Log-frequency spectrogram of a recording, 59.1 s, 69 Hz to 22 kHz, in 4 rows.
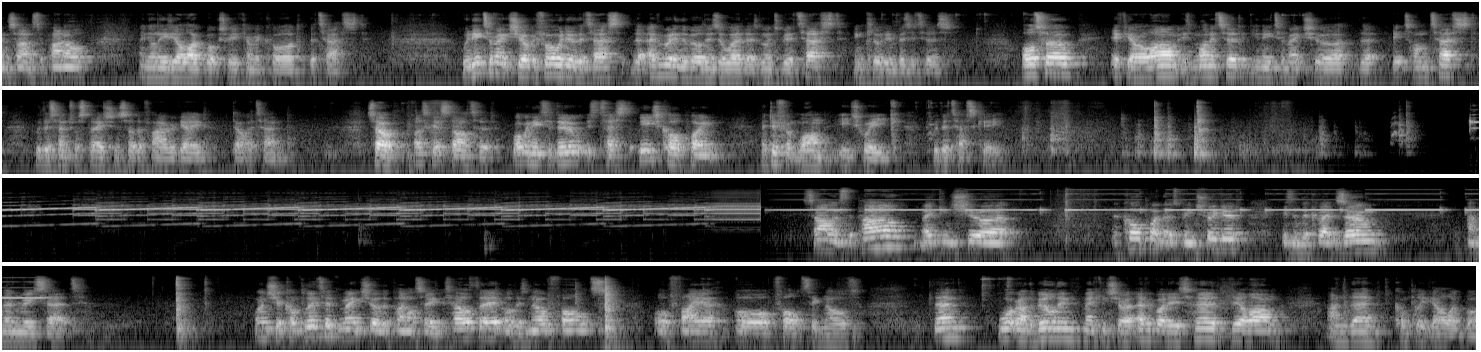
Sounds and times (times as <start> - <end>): Speech: 0.0 - 3.7, 4.6 - 9.6, 10.2 - 17.7, 18.4 - 24.8, 37.6 - 39.7, 40.7 - 43.4, 44.2 - 45.2, 46.8 - 53.0, 53.6 - 59.0
Fire alarm: 29.4 - 44.8
Smoke detector, smoke alarm: 29.5 - 44.8.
